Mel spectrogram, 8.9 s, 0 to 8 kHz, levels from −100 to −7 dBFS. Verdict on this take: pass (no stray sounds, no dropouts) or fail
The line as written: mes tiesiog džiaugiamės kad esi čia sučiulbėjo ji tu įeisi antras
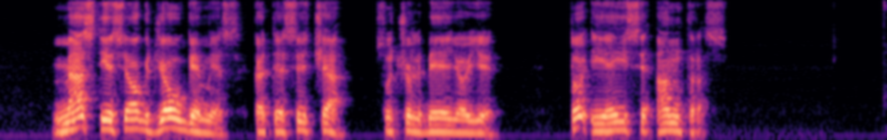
pass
